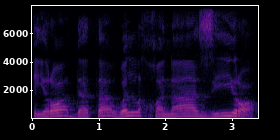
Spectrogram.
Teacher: یہاں پر دیکھیں را کو موٹا کریں گے. یہاں پر دیکھیں قاف اور را دونوں موٹا ہوگا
